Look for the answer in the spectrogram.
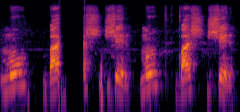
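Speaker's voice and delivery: "Mubashir" in slow separate beats, Mu, bash, shir; split into syllables. Shown as a demonstration. Teacher showing syllables in a name, "Mubashir" split in three. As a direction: pause after each syllable of "Mubashir". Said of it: "So an is a syllable".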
